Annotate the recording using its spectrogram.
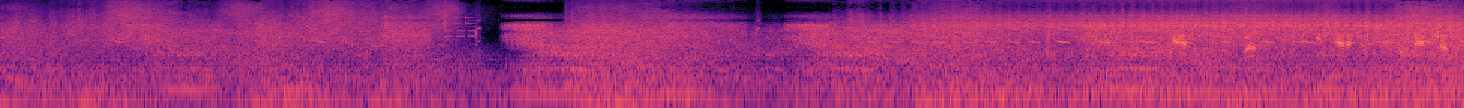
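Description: A spacecraft engine hums steadily.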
